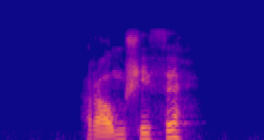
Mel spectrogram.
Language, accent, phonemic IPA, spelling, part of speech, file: German, Austria, /ˈʁaʊ̯mˌʃɪfə/, Raumschiffe, noun, De-at-Raumschiffe.ogg
- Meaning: nominative/accusative/genitive plural of Raumschiff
